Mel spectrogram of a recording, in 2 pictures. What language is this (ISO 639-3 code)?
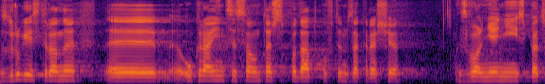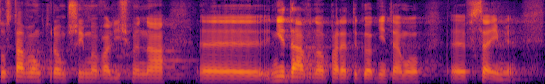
pol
